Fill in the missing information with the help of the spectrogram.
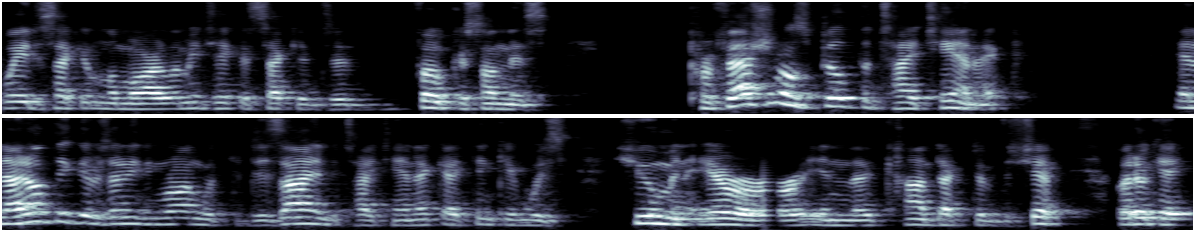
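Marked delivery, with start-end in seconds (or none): none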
